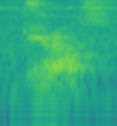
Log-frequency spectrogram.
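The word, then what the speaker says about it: Geh raus: Now what I'm going to do is I'm going to go outside, and the command for that is gay rouse. So it's like the word gay and then rouse.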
